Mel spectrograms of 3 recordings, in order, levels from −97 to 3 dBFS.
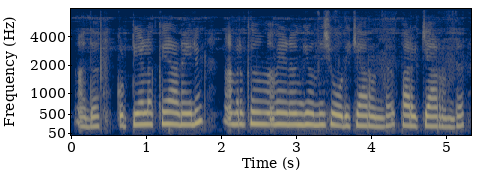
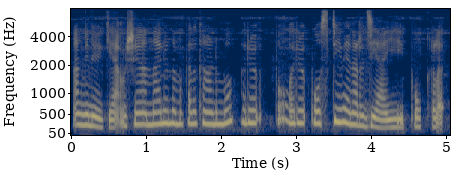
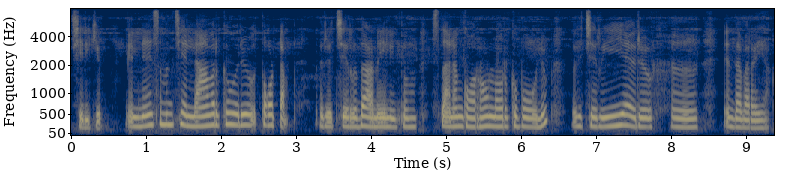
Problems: background sounds at intervals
